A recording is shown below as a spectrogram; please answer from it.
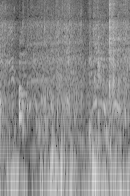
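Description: Water sloshing and splattering as a family empties a large pond to catch fish, with irregular nearby splashes under voices talking throughout.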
